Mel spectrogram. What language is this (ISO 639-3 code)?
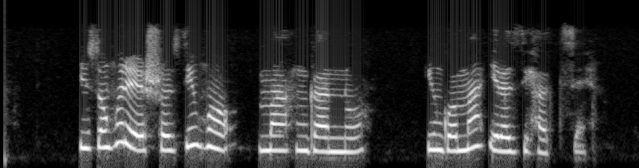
kin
